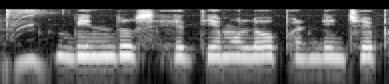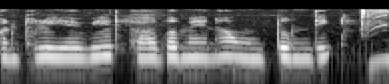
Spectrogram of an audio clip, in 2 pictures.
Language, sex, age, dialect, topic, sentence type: Telugu, female, 18-24, Southern, agriculture, question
